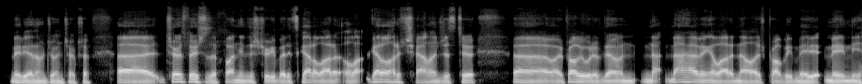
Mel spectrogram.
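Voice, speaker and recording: A middle-aged man with a deep voice, talking loosely in an interview, with lots of fillers and restarts. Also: smooth, no echo, clean studio sound. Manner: rambling, many fillers and restarts. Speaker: guest, company executive. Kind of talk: conversational interview.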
